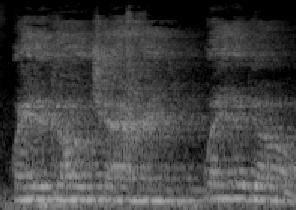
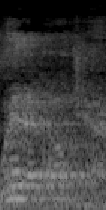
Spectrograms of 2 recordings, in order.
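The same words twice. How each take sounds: First: High-pitched cheering call from the crowd; dad shouting from the stands. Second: Put-on high-pitched cheer in a heavy Boston accent. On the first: Retold or imitated. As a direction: call out like a proud father cheering across the stadium. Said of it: "I could hear him shouting my name". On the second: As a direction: imitate a Boston dad yelling "Way to go, Jared!". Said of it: "He's got that really heavy Boston accent".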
